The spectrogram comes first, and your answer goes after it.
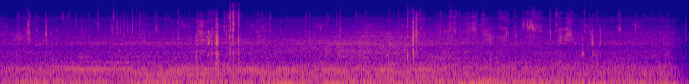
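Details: Tuxedo cat purring loudly while being petted: a steady, low, rumbling drone that runs through the whole stretch, with scattered clicks and soft rustling from handling on top.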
